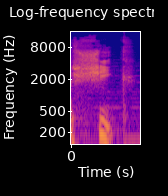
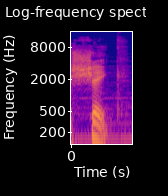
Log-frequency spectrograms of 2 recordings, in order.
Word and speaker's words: sheikh: Down here, this guy is a sheik or a sheikh, depending on how you want to pronounce it. Both are correct.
